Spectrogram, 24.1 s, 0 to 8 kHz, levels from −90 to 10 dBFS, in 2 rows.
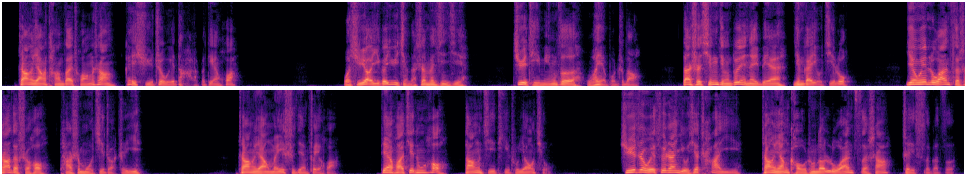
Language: Chinese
